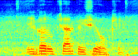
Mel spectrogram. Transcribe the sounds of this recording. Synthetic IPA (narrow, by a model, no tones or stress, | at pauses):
ekəɾupt͡ʃaɾkəɪseɦokʰe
